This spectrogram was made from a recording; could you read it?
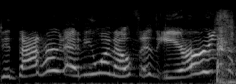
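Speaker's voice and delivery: very high, loud near-scream. In a silent movie theater, a man with sensitive hearing addresses their row: retelling a scream. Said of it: "just scream".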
